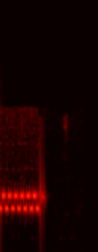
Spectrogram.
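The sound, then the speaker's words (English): A telephone rings in a studio: one short, quiet, warbling electronic ring that is cut off abruptly, leaving a moment of faint residual noise. “And, you know, they're calling this time of night in the studio.”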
